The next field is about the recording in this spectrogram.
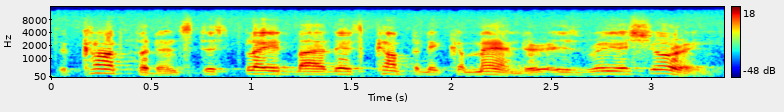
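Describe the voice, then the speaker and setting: A man reads scripted narration for a 1930s military training film in a formal, measured, precise manner, on a vintage film soundtrack. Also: fairly high pitch, big pitch swings, slight background noise, rough recording. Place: voice-over recorded for a film.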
